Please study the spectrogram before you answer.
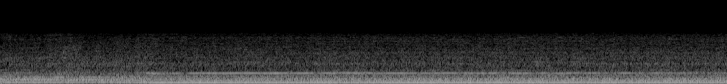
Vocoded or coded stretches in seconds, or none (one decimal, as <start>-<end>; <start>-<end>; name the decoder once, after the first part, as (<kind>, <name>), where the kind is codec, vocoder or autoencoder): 3.3-3.8 (vocoder, BigVGAN v2)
